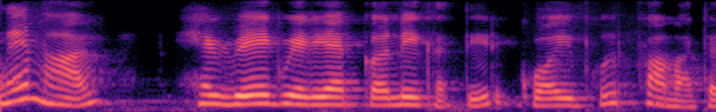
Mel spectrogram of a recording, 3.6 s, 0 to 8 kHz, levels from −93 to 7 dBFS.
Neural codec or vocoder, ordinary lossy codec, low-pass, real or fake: codec, 16 kHz, 2 kbps, X-Codec, HuBERT features, trained on balanced general audio; none; none; fake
